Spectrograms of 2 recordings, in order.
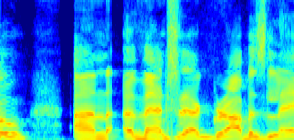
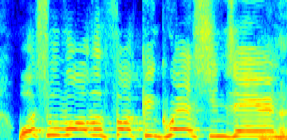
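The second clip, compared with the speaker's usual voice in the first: imitating a coach's high-pitched scolding; exasperated coach; 9 semitones higher than usual. Coach fed up with trainee's questions, mock angry outburst. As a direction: blow up at the trainee, hammed up.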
